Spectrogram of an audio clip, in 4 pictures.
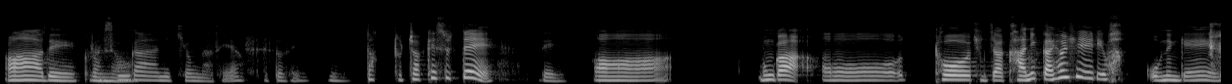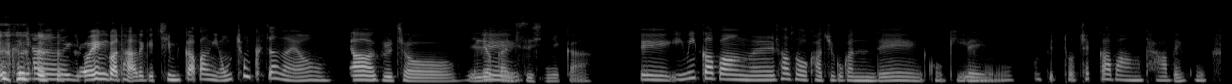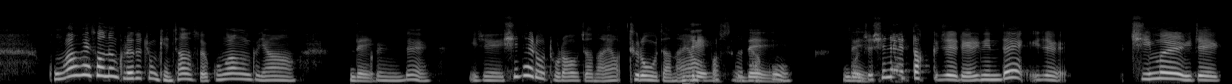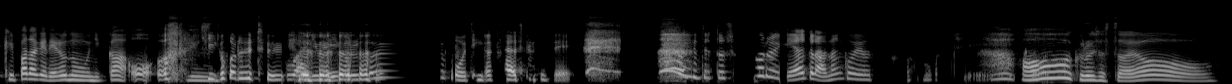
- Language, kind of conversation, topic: Korean, podcast, 용기를 냈던 경험을 하나 들려주실 수 있나요?
- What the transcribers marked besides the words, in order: tapping; laugh; other background noise; laugh; laughing while speaking: "이거를 들고"; laughing while speaking: "어딘가 가야 되는데"; laugh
